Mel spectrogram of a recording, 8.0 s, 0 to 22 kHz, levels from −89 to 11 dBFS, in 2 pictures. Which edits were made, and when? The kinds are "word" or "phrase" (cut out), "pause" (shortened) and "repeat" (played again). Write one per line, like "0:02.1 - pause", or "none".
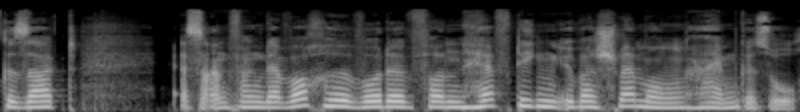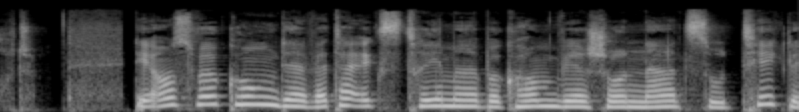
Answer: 0:02.1 - word
0:04.6 - pause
